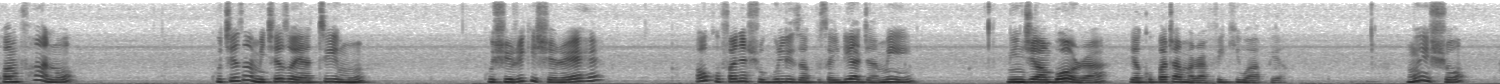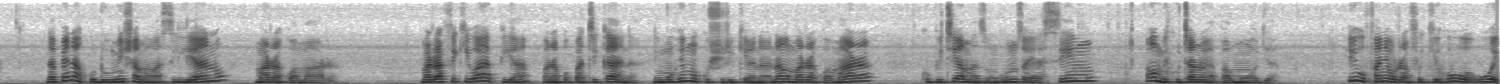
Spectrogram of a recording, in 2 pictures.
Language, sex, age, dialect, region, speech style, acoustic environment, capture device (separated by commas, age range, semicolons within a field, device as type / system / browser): Swahili, female, 25-34, Kenya - Mombasa, Kenya, focused, silence, desktop / Windows / Chrome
